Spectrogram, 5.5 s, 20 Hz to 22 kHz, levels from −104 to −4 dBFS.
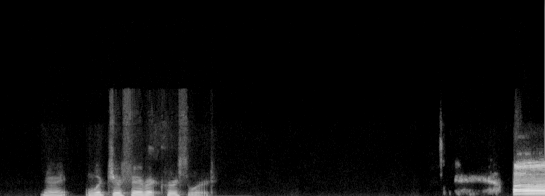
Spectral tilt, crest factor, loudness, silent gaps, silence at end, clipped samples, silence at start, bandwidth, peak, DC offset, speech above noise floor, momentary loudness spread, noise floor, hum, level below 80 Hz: -6.5 dB/octave; 22 dB; -27 LUFS; none; 0 s; under 0.1%; 0.4 s; 10.5 kHz; -8 dBFS; under 0.1%; 61 dB; 23 LU; -86 dBFS; none; -70 dBFS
